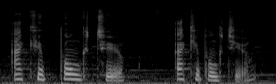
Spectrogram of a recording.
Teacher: Le UN, il se prononce on.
